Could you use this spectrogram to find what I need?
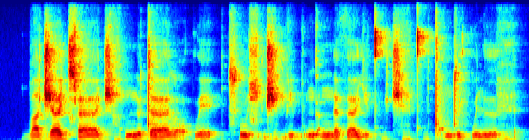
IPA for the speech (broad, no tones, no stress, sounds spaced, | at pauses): b a d͡ʒ ɜː t͡ɕʰ ɜː t͡ʃʰ a̤ ʔ nː u t ɜː l ɔ̰ kʷ e | t͡sʰ u ɕ ṵ d͡ʒ ɛ̤ b i b ṵ ŋ ɡ a̰ nː ɜ θ ɜ j i kʷʰ ɛ̤ t͡ʃʰ ɛ̤ kʷʰ ɛ̤ t a̰ n d u j kʷ e n lː ɛ̤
